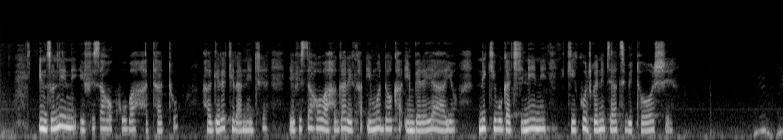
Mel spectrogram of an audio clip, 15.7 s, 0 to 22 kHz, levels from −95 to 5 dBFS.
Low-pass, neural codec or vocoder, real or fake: 7.2 kHz; none; real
